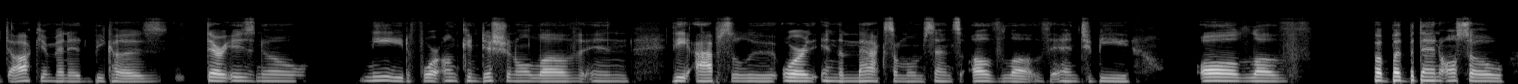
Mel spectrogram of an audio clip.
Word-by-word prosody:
documented 145 -3 -2
because 140 -1 -5 0.4
there 170 -2 +7
is 165 0 -4
no 150 -2 -8 0.5
need 170 -4 -4
for 155 +1 -2
unconditional 160 -2 -3
love 140 -1 0
in 145 0 -11 0.4
the 160 0 +1
absolute 150 -1 0
or 160 -2 +7 0.2
in 160 -2 -6
the 145 - -5
maximum 150 -2 -4
sense 140 -1 -3
of 155 -3 +1
love 140 0 -4
and 145 -2 -6
to 145 - -4
be 140 -2 -7 0.7
all 170 -1 +8
love 150 -1 -2 0.6
but 180 -6 +6
but 180 -5 +7
but 200 - -1
then 175 -3 +2
also 155 -3 +1
150 Hz, 115 wpm, -23 LUFS, 145-160 Hz, 0.7 s, all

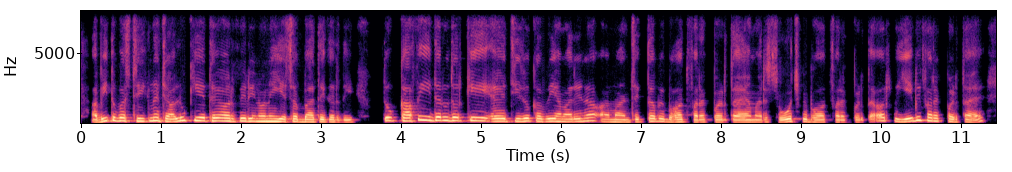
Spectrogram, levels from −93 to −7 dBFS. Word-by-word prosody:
अभी 185 +5 +2
तो 235 - +1
बस 215 -1 +1
सीखना 205 +3 +2
चालू 185 +7 +3
किए 230 -2 +4
थे 215 0 +4
और 205 -3 +3
फिर 200 -1 +3
इन्होंने 185 -1 +4
ये 180 -1 +3
सब 175 -1 -1
बातें 160 0 0
कर 150 -1 -3
दी। 140 +1 -3 0.4
तो 230 +1 +2
काफ़ी 215 +6 +2
इधर-उधर 245 -1 +3
के 235 - +2 0.4
अ, - - +3
चीज़ों 190 +1 +2
का 185 - +2
भी 185 +2 +2
हमारे 175 0 0
ना 215 +3 -1
अ, 165 -7 -5
मानसिकता 155 +4 -2
पे 185 0 0
बहुत 155 +1 -2
फ़र्क 145 0 -2
पड़ता 145 -1 -2
है, 140 - -1
हमारे 145 +1 -4
सोच 155 +4 0
पे 170 - +1
बहुत 145 0 -4
फ़र्क 140 -1 -4
पड़ता 140 -1 -7
है - - -6
और 225 0 -2
ये 170 +3 +3
भी 250 - +4
फ़र्क 205 -3 +1
पड़ता 160 -3 -2
है, 145 +9 -4
180 Hz, 235 wpm, -14 LUFS, 155-210 Hz, 0.4 s, किए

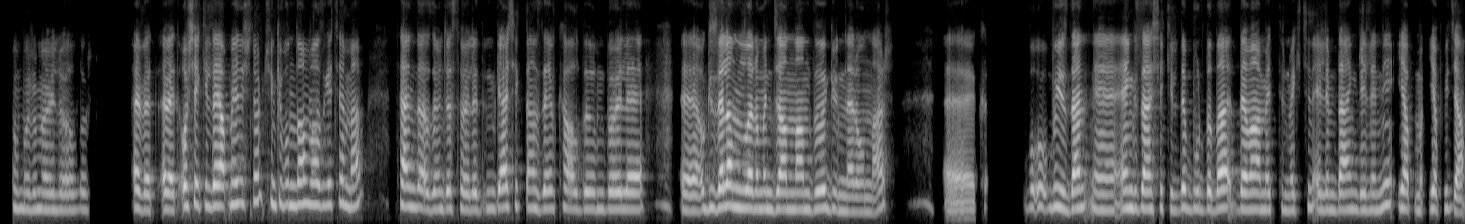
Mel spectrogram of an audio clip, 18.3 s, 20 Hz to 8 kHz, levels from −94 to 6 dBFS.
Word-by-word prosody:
Umarım 225 -1 -6
öyle 215 -1 -5
olur. 215 +1 -9 0.5
Evet, 210 -3 +1
evet 215 -1 +3
o 270 - +5
şekilde 270 -1 0
yapmayı 270 +2 +4
düşünüyorum. 330 +5 -4
Çünkü 295 -2 -4
bundan 290 +2 +1
vazgeçemem. 280 0 -2 0.4
Sen 265 -3 +3
de 245 - +1
az 220 -1 -3
önce 225 +1 -2
söyledin. 225 0 -5
Gerçekten 250 0 -1
zevk 230 +2 -4
aldığım, 225 -1 -3
böyle, 225 0 +1 0.5
eee, 205 -2 +1
o - - -3
güzel 245 +3 +7
anılarımın 235 -3 +3
canlandığı 225 +1 +3
günler 205 -5 -3
onlar. 190 -1 -4 0.7
Eee, 110 0 -3
kı - - -17 0.5
bu 245 0 -5
bu - - 0
yüzden, 240 +2 +3
eee, 225 - -2 0.3
en 235 +1 +3
güzel 230 -1 +4
şekilde 230 0 -3
burada 230 -1 -3
da 240 0 +5
devam 220 -1 +4
ettirmek 215 -1 -7
için 225 +4 -10
elimden 215 +1 -1
geleni 215 +7 -4
yapma 225 -4 -2
yapacağım. 225 -4 -2
230 Hz, 150 wpm, -23 LUFS, 220-250 Hz, 0.7 s, güzel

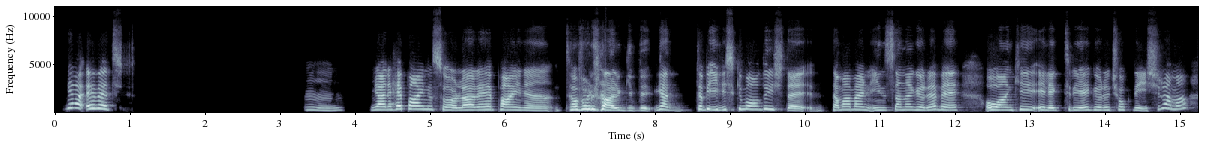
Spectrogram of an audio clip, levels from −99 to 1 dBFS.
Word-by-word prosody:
Ya, 460 - -2 0.2
evet. 370 +2 +2 2.4
Hıı. 240 -3 -13 0.4
Yani, 295 +2 +3
hep 350 +3 +4
aynı 340 -2 +4
sorular, 270 -1 +2
hep 295 +1 -3
aynı 245 -7 0 0.2
tavırlar 295 -4 +5
gibi. 215 -2 -5
Ya, 285 -2 -1 0.3
tabii 335 +2 0
ilişkim 295 +4 -4
oldu, 320 +1 -2
işte, 320 -6 -3 0.3
eee, - - -15 0.2
tamamen 290 0 -1
insana 250 +4 -5
göre 280 +2 -2
ve 260 -2 -1 0.3
o 270 +3 +4
anki 265 +2 -1
elektriğe 255 -1 -1
göre 265 -1 -4
çok 280 -1 -9
değişir 215 - -7
ama 370 +4 -5
275 Hz, 110 wpm, -19 LUFS, 250-310 Hz, 2.4 s, tavırlar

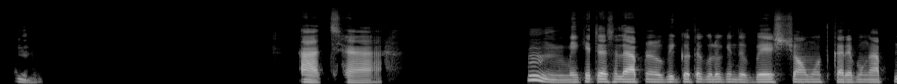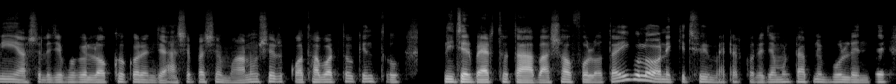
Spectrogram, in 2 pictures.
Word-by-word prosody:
হুম। 105 -6 -8 2.7
আচ্ছা। 105 - +3 1.8
হুম। 205 -6 +4 0.3
এক্ষেত্রে 130 +4 +2
আসলে 125 0 +2
আপনার 115 0 -3
অভিজ্ঞতাগুলো 120 0 -1
কিন্তু 115 -1 -2 0.2
বেশ 115 0 +5 0.2
চমৎকার! 115 -1 -1
এবং 110 +1 -5
আপনি 125 +3 -8 0.2
আসলে 110 +1 -6
যেভাবে 110 0 -2
লক্ষ্য 105 +4 -1
করেন 110 -2 +1
যে 95 - 0
আশেপাশের 115 +3 -4
মানুষের 120 +7 -2 0.2
কথাবার্তাও 115 +4 0
কিন্তু 135 -3 -6 0.6
নিজের 120 -1 +6
ব্যর্থতা 110 +1 +4 0.2
বা 100 - +5
সফলতা 110 0 -1
এগুলো 215 -3 +3
অনেক 115 -2 -2
কিছুই 120 0 -3
ম্যাটার 110 +2 -8
করে। 110 0 -7
যেমনটা 115 +1 -4
আপনি 120 +1 -7 0.2
বললেন 110 -2 -1
যে 115 - +1
115 Hz, 115 wpm, -26 LUFS, 110-120 Hz, 2.7 s, নিজের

